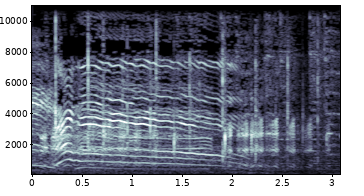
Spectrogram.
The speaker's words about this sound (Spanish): Pero la que ganó fueron mis aguacates. Oh. Todo un aplauso a mis aguacates.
